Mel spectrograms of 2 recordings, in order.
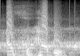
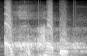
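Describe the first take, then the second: First: The vowels in the word are kept short. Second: The vowels in the word are kept short.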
